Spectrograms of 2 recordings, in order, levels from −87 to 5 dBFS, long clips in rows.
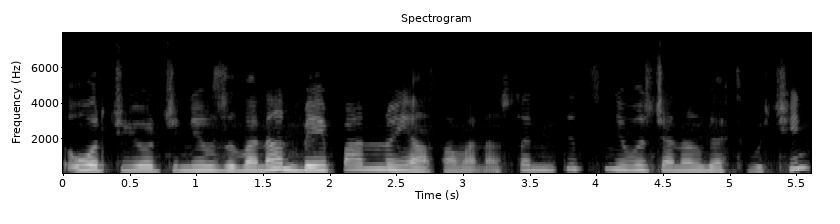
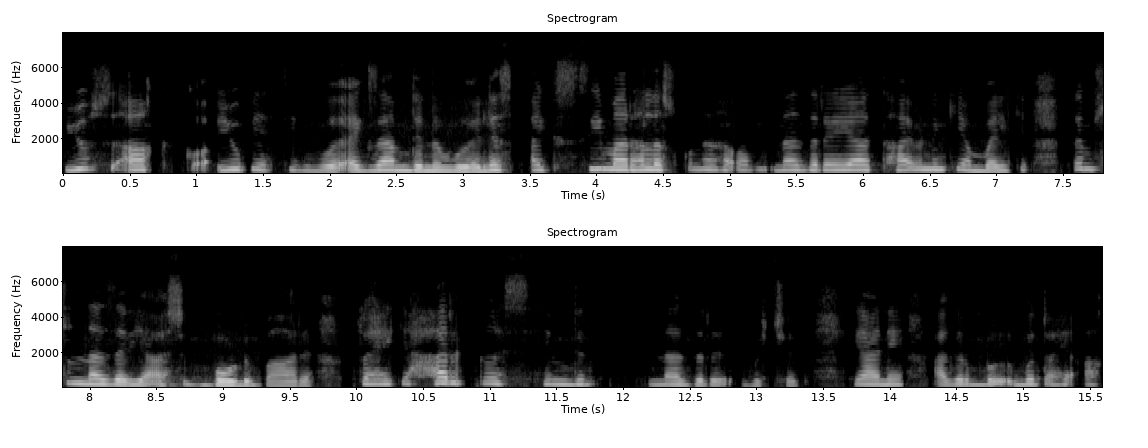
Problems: background sounds at intervals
